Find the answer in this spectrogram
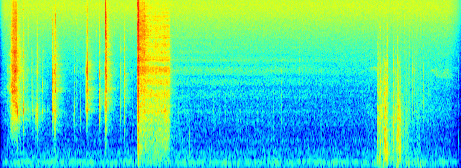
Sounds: fire

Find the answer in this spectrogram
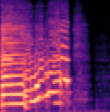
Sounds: music
musical instrument
woodwind instrument

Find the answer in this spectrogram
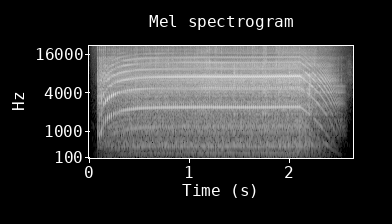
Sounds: home sounds

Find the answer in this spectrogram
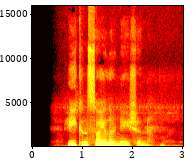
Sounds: speech
human voice

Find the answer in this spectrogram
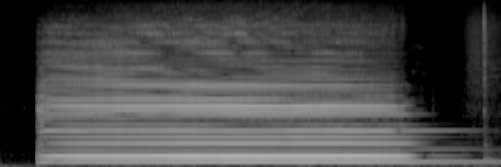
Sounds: bowed string instrument
music
musical instrument

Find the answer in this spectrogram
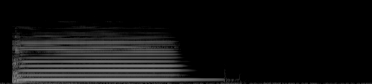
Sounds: bowed string instrument
music
musical instrument

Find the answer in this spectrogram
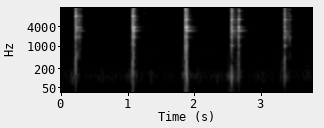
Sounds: home sounds
cutlery

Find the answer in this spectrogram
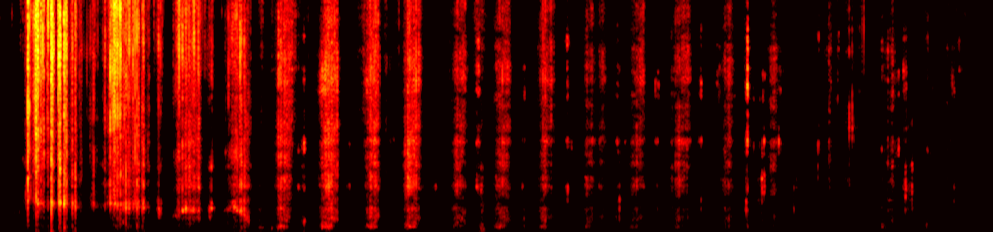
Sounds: mastication

